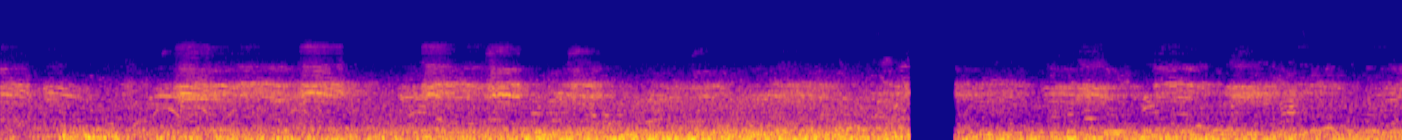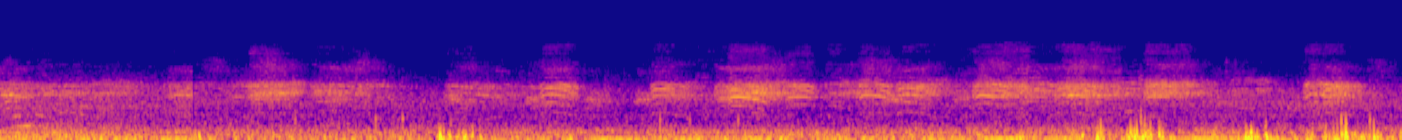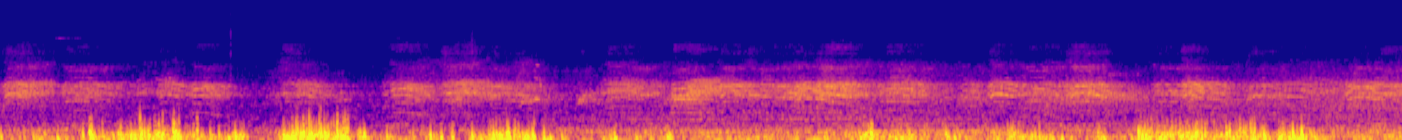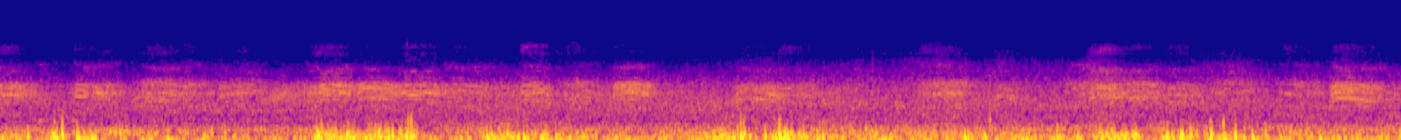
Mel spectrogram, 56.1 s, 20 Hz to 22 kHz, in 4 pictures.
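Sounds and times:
many birds calling: 0.0 - 48.7, 49.3 - 56.0
wind rumble on microphone: 0.0 - 56.0.

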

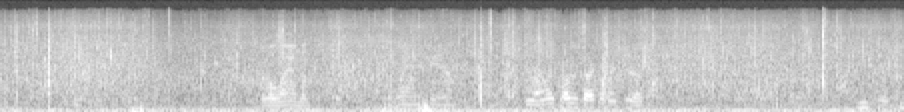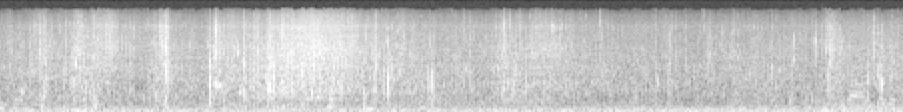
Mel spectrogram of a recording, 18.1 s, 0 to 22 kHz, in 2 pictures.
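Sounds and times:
fish splashing at water surface: 6.4 - 18.0.

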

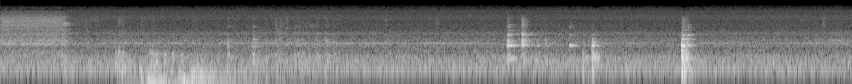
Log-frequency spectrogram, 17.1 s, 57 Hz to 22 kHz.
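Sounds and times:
faint hum: 2.3 - 6.5.

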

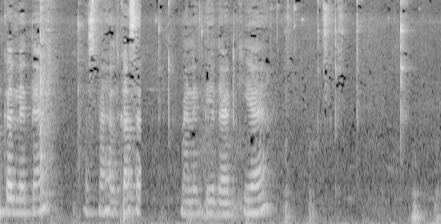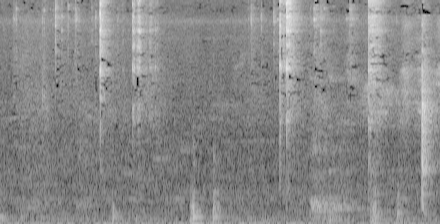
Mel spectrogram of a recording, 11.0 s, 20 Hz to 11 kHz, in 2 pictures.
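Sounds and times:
metal spoon clinking on glass: 3.6 - 5.3, 6.2 - 7.6, 8.6 - 10.4.

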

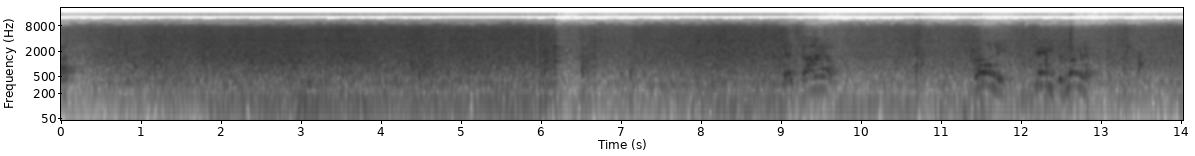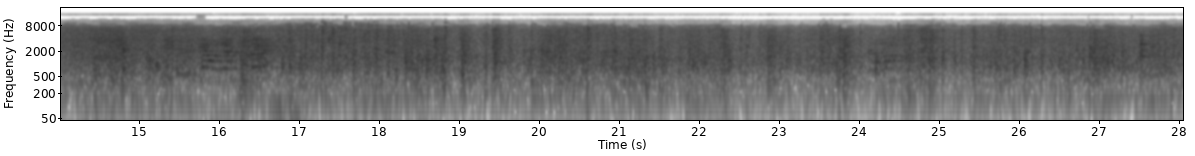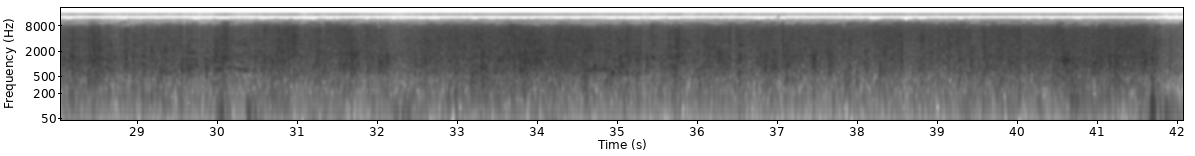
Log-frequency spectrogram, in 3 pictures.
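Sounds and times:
heavy hail and rain: 0.0 - 42.0.

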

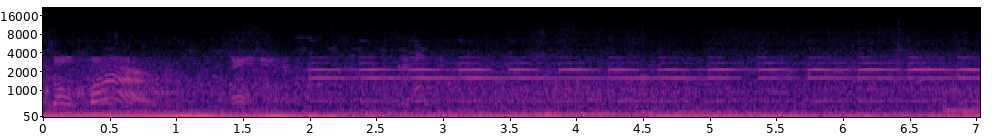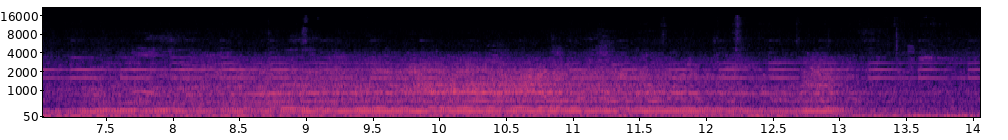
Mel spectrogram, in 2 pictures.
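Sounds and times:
crossing bell ringing: 0.0 - 14.0
distant steam whistle: 6.7 - 13.6.

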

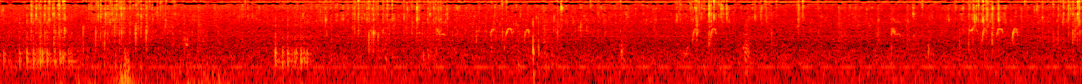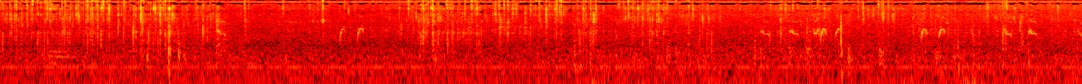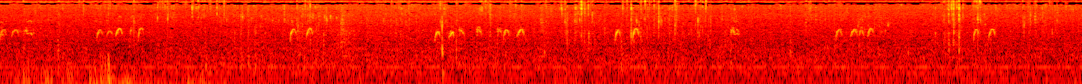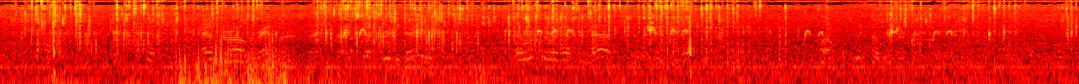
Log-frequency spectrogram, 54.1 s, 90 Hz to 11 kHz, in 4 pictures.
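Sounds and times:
wind rumbling on microphone: 0.0 - 3.9, 25.3 - 26.2, 27.0 - 31.7, 41.0 - 46.9
bills dabbling in water: 0.0 - 54.0
young ducks calling softly: 0.0 - 54.0.

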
